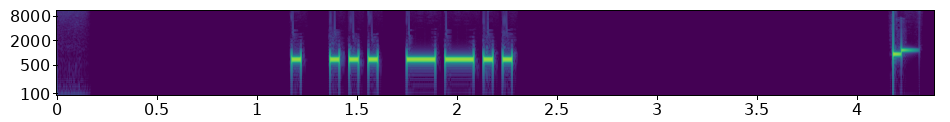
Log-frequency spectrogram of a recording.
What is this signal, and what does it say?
Morse code, heard as a keyed tone, about 25 wpm, 700 Hz. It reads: ESZ
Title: USA Call Sign Postfixes - 3 Letters 25wpm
